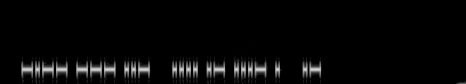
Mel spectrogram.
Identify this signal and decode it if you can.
Morse code, heard as a keyed tone, about 47 wpm, spaced as for 41 wpm, 700 Hz. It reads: YOU HAVE A
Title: Speed-Racing - Sets of 3 Words 35wpm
